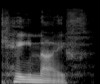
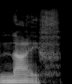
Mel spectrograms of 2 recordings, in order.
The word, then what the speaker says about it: knife: People laughed when I said k knife instead of knife.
